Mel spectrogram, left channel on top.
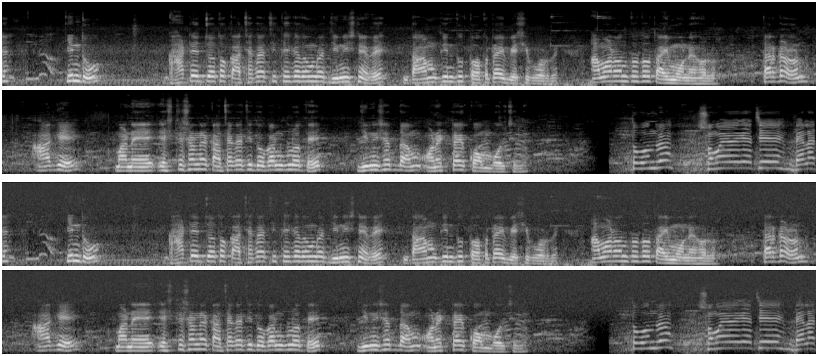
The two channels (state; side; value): noise; right; hiss, 19 dB below the sound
